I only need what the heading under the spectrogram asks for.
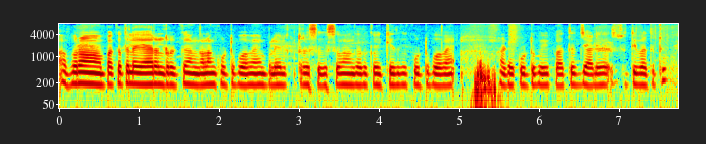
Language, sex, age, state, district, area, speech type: Tamil, female, 30-45, Tamil Nadu, Thoothukudi, urban, spontaneous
